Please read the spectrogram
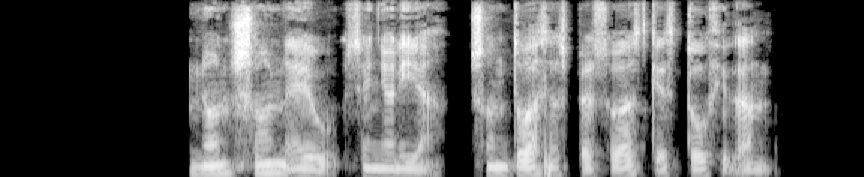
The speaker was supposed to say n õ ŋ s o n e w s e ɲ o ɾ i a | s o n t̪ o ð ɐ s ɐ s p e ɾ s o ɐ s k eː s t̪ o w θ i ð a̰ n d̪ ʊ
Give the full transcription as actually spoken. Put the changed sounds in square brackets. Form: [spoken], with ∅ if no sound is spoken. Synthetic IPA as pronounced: n õ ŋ s o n e w s e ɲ o ɾ i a | s o n t̪ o ð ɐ s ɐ s p e ɾ s o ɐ s k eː s t̪ o w θ i ð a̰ n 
